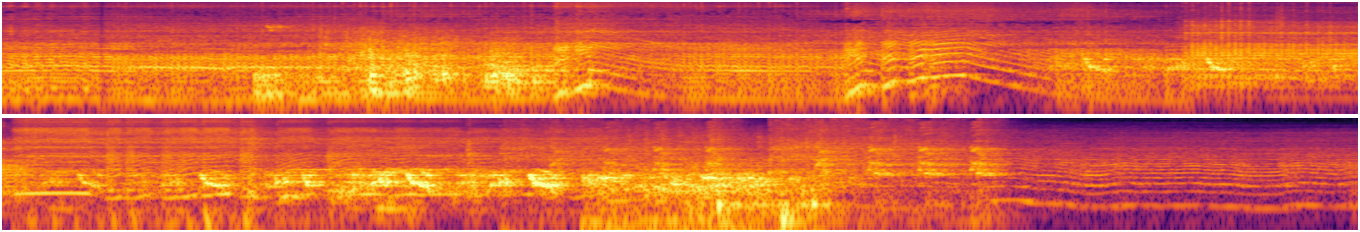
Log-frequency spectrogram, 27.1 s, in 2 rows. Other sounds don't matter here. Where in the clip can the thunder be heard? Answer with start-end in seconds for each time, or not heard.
2.5-6.0, 20.4-21.9.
